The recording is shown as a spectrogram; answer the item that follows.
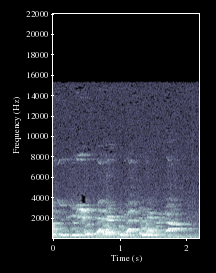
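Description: A spoken sentence turned by computer into gibberish, in the form of sine-wave speech: a few pure tones that jump up and down in pitch at the pace of syllables, in place of a voice.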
